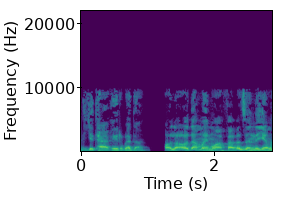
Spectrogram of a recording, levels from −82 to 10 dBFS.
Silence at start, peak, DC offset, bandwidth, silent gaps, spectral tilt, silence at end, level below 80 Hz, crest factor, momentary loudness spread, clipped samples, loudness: 0 s; -4 dBFS; under 0.1%; 10 kHz; 1.11-1.22 s; -6 dB/octave; 0 s; -56 dBFS; 12 dB; 7 LU; under 0.1%; -15 LUFS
